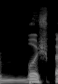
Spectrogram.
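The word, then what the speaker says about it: Boushh: She infiltrates Jabba's palace disguised as the bounty hunter Bush Bausch Boosh, depending on how you choose to pronounce it.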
